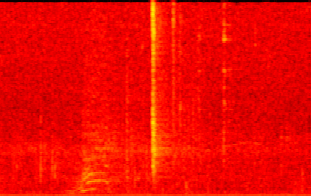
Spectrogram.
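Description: Quiet hall room tone carried through the sound system, with a steady low electrical hum. A brief faint sound that glides up and down in pitch comes about half a second in, and a single sharp click a little after a second.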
